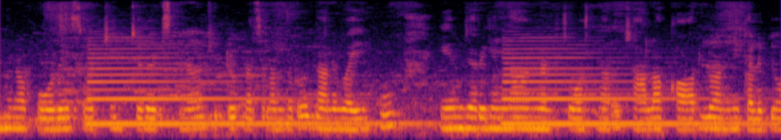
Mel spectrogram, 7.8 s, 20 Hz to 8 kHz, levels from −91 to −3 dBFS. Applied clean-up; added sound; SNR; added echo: none; Wind instrument, woodwind instrument; 4 dB; none.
